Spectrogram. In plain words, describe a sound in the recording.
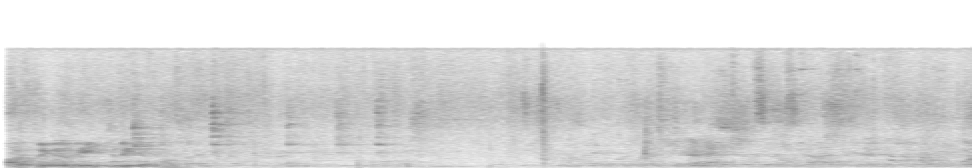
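Many feet shuffle and step on a wooden floor.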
